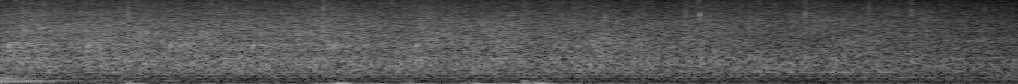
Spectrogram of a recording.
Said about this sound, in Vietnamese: quý vị chúng ta cho thêm chàng pháo tay nữa nghe ừ.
